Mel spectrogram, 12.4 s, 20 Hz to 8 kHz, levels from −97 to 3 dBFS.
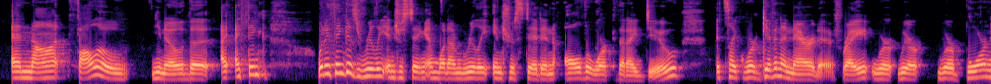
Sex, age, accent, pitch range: female, 30-49, American, 160-210 Hz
